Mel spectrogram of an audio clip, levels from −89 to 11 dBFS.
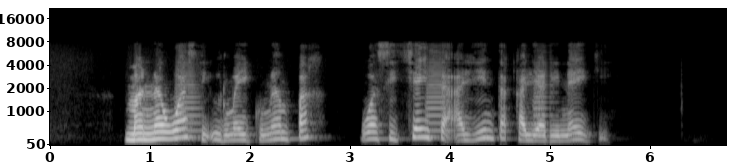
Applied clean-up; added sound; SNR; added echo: neural mask model RNNoise.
